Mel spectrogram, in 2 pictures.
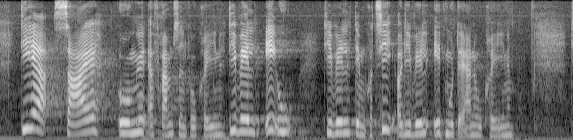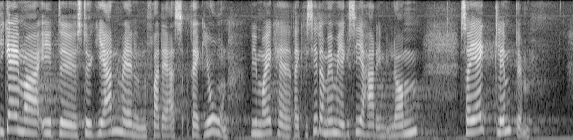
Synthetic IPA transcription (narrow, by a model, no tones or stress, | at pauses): d̥iheɐ̰sɑ̈ɪ | ʔɔ̽ŋəʔæɐfʁamt͡sʰið̞̰ˠn̩fɒ̽ukʰʁɑ̈iːnəd̥iʋe̝le̝̰ṵː | d̥iʋe̝ld̥emo̝kʰʁɑ̈t͡sʰḭːɒ̽d̥iʋe̝le̝d̥mo̝d̥æɐnəukʰʁɑ̈iːnə | d̥iɡ̥ɛ̰ːmɑ̈ɪʔe̝d̥sd̥øɡ̥əjæɐnmæn̰lm̩fʁɑ̈d̥æɐsʁɛɡ̥io̝̰ːn | ʋimɒ̽e̝ɡ̥əhæʁɛkʰʋisid̥ɑmemenjɑɪkʰæsiːjɑ̈ɪɦɑ̈ɾe̝iminlɒ̽mə | sɒ̽jɑɪɑ̈e̝ɡ̥əɡ̥lemd̥ːem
